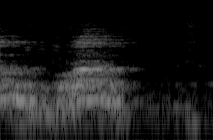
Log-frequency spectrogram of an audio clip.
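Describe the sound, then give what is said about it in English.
A dog barks once or twice in a short, harmonic burst that sounds faint, then fades into quiet background noise. “I'm just going to go deal with the barking.”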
